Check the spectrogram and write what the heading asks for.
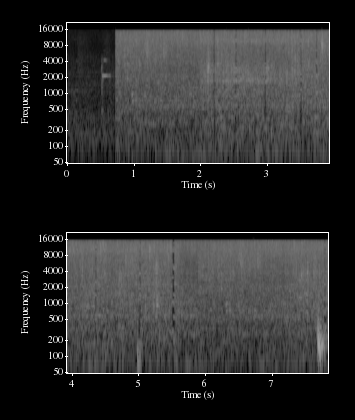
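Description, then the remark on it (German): A steady hiss of running shower water starts abruptly after a brief quiet moment and continues evenly, with a faint knock near the end. “Ja, ich komme bald, ich gehe nur schnell in die Dusche und dann sieht sie ihr alter Ego zwei Jahre später in der Dusche hocken, völlig zerstört”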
